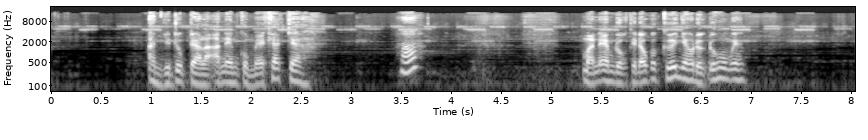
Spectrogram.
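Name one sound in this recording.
A young man speaks calmly and closely.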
